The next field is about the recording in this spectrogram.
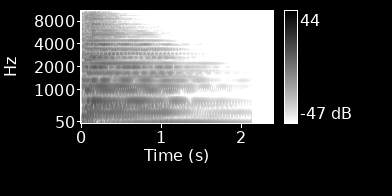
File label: A Major Add 9th A Guitar, chord; x,17,14,14,17,15; Aadd9 strummed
